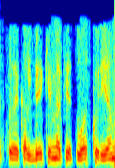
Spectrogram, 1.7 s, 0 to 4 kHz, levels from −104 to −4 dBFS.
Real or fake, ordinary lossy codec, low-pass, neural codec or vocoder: real; MP3, 24 kbps; 3.6 kHz; none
